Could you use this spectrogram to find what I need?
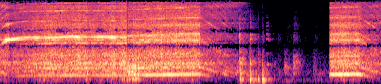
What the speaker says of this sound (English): And I'm just going to whisk it for about a minute.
